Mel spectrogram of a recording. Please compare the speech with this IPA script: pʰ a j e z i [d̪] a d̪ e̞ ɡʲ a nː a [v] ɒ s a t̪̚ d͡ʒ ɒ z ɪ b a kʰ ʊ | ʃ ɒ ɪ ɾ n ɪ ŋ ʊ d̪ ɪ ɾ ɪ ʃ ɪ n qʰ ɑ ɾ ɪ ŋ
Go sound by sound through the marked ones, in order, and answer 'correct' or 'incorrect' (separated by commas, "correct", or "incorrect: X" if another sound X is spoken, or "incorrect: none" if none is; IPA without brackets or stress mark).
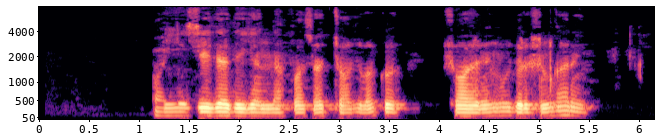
correct, incorrect: f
